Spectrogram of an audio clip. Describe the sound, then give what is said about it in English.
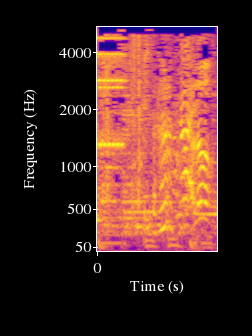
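A telephone ringing: a steady electronic ring tone with dense, buzzing harmonics that holds an even, loud level throughout. “Answer the phone.”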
